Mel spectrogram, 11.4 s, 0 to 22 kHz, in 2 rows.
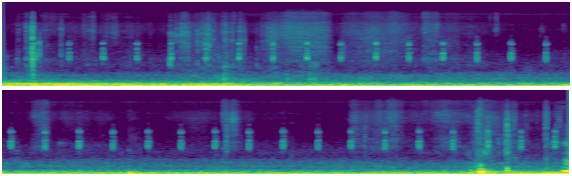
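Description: A 2018 Mazda3 Grand Touring pulls out onto the open road, with a steady low engine and road rumble heard from inside the cabin and a faint regular ticking over it.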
